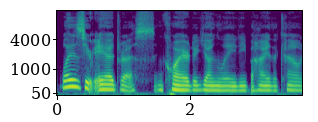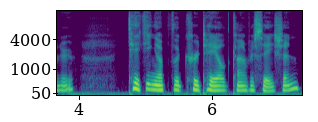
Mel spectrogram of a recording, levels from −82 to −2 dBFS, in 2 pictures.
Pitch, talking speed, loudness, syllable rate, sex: 150 Hz, 130 wpm, -19 LUFS, 4.3 syllables/s, female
